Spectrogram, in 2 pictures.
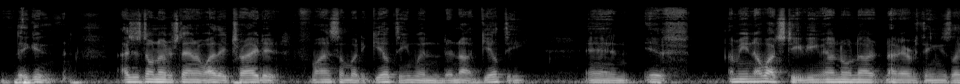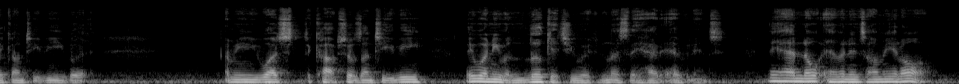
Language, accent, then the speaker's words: English; Wyoming, United States; also born or lived in Springfield, Missouri; I'm born in Springfield, raised in Wyoming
